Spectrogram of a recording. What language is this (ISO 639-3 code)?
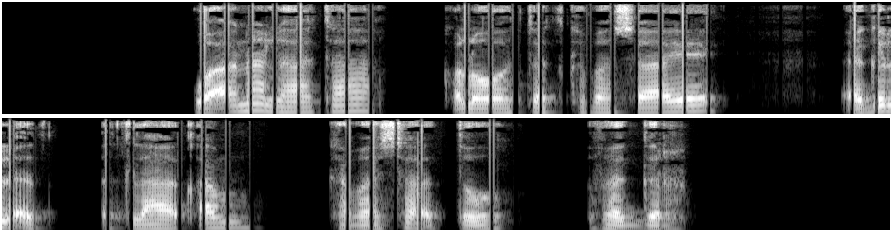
tig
